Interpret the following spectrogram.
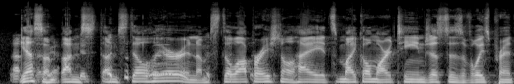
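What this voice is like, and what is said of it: American accent. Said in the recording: “I'm the other American accent you'll be hearing today”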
